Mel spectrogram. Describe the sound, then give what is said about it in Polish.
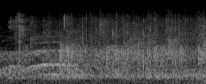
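An audience claps for itself together in a dense, steady burst of applause that fills the whole two seconds, with some voices mixed faintly underneath. “Możemy sobie zabić brawo.”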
